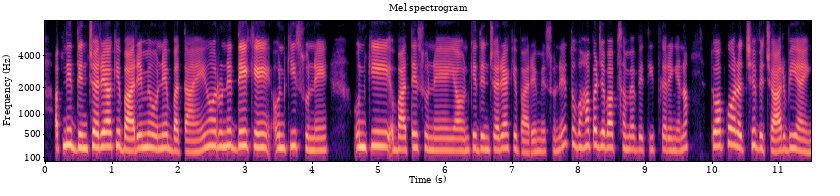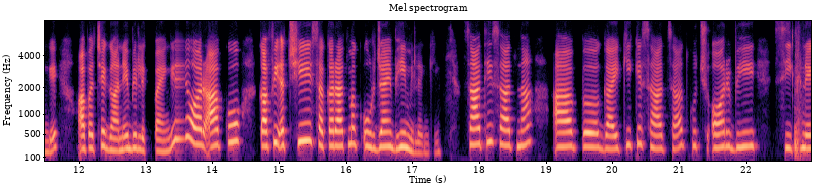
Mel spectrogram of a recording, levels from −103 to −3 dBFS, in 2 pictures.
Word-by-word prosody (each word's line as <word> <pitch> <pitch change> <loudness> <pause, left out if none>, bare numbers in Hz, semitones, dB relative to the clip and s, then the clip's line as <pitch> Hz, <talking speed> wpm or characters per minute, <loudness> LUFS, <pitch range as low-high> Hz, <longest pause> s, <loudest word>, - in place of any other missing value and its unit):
अपनी 285 +5 +3
दिनचर्या 255 +2 +5
के 280 +1 -1
बारे 220 0 +4
में 260 +1 +1
उन्हें 245 0 -1
बताएँ 195 +1 -3
और 280 0 0
उन्हें 275 -1 +1
देखें, 270 -2 +3
उनकी 250 +3 -1
सुनें, 215 -4 -4 0.4
उनकी 270 +1 +1
बातें 225 +3 0
सुनें 215 -3 -5
या 205 0 -2
उनकी 215 +4 -4
दिनचर्या 230 +1 -1
के 240 0 -5
बारे 185 -2 -5
में 195 0 -8
सुनें। 210 +9 -8
तो 315 -1 -7
वहाँ 265 -1 -3
वहाँ 285 +2 0
पर 300 - +4
जब 270 -1 +1
आप 255 -1 +1
समय 230 -3 -6
व्यतीत 225 0 -11
करेंगे 215 -2 -6
ना, 250 +3 -4 0.4
तो 275 - +3
आपको 280 +3 -1
और 300 - +3
अच्छे 255 +4 -1
विचार 215 -4 -1
भी 240 +2 -2
आएँगे। 195 +2 -3 0.3
आप 235 +1 +3
अच्छे 260 +3 +1
गाने 220 -1 0
भी 245 +1 0
लिख 215 -4 -4
पाएँगे 210 - -2 0.2
और 310 -2 +6
आपको 300 +7 +4 0.3
काफ़ी 280 +4 +6
अच्छी 290 +5 +2 0.2
सकारात्मक 285 -1 +1
ऊर्जाएँ 275 0 +1
भी 260 +2 +2
मिलेंगी। 175 -5 -7 0.4
साथ 315 +1 +4
ही 360 0 0
साथ 310 -4 +1
ना 300 +5 -1 0.4
आप 270 -1 +3 0.4
गायकी 240 +4 -1
के 325 -1 -4
साथ-साथ 240 -2 -3
कुछ 280 -3 -11
और 260 +2 +1
भी 270 +3 -2 0.4
सीखने 250 0 -1
250 Hz, 170 wpm, -22 LUFS, 225-280 Hz, 0.4 s, और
